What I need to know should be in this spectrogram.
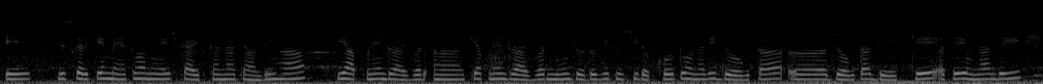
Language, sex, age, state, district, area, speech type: Punjabi, female, 18-30, Punjab, Shaheed Bhagat Singh Nagar, urban, spontaneous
